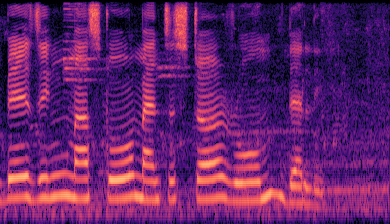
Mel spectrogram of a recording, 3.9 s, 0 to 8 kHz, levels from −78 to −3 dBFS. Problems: background sounds at intervals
